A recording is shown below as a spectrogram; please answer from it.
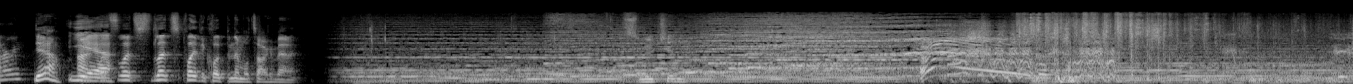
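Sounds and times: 
speech: 0:00.0 - 0:03.0, 0:06.4 - 0:07.0
film soundtrack noise and music: 0:03.3 - 0:13.5
horse whinnying as it jumps over: 0:08.1 - 0:11.8.

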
